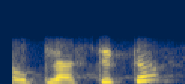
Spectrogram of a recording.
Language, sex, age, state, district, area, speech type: Odia, female, 45-60, Odisha, Boudh, rural, conversation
